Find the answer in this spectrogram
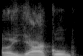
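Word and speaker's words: Ya'qub: about prophets, you know, you might be familiar with the term Yakob. Yakob for Jake. Yeah, Jacob. Exactly. Yakob. This that's how we say his name as well in in Islam.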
